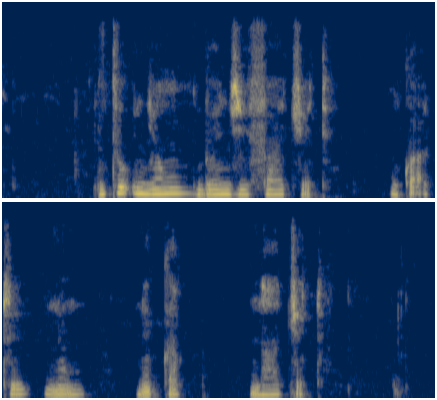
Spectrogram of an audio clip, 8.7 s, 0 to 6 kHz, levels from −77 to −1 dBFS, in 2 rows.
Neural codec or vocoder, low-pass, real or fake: none; 5.4 kHz; real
